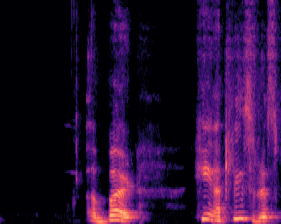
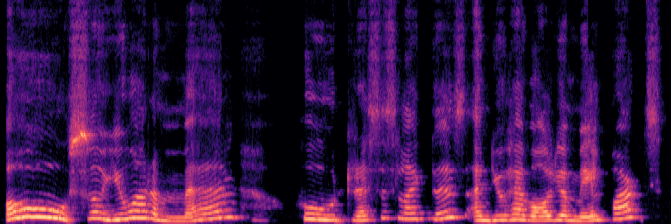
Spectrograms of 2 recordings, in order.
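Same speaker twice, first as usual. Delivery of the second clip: high, slow, drawn-out disbelief; mock-incredulous, higher-pitched retold question; astonished questioning; 6 semitones higher, slower than usual. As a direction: imitate a lady reacting with a long, high "oh". Retelling a lady's astonished question.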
